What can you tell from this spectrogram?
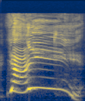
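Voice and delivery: very high, loud yelp; pained scream. A narrator's reading. Evan is jolted by electricity, high screaming. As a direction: scream out as if zapped. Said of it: "Evan let out a scream".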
